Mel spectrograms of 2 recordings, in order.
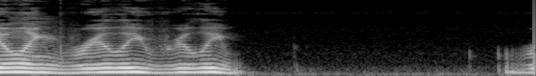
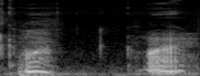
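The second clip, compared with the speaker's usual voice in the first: urging whisper, retold; man whispering to his brother to come over; 4 semitones higher, 10 dB quieter, faster than usual. Brother whispering to join in. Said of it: "He's like".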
